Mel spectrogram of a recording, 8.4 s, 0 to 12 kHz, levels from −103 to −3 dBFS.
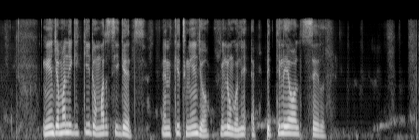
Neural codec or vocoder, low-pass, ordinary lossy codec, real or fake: codec, 16 kHz, 4 kbps, X-Codec, HuBERT features, trained on LibriSpeech; 7.2 kHz; none; fake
